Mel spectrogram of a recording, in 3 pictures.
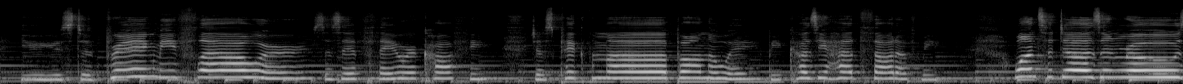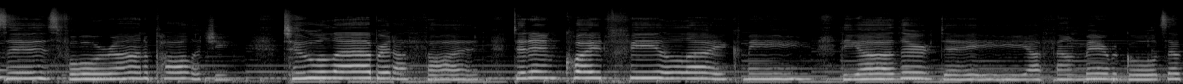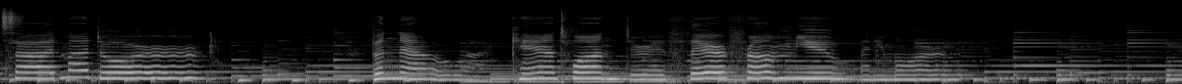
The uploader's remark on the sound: Recorded live on stage at The Union Street in Berwick, Nova Scotia.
